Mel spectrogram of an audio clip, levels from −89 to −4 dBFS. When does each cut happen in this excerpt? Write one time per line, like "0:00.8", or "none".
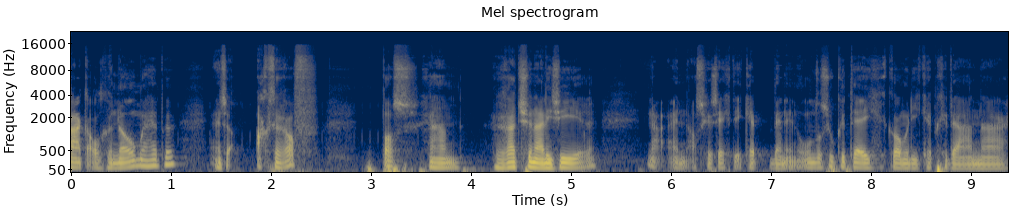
0:04.1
